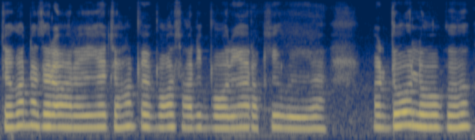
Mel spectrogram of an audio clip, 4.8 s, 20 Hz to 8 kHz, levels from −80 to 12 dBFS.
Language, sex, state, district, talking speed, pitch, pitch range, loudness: Hindi, female, Chandigarh, Chandigarh, 200 wpm, 215 Hz, 210-225 Hz, -16 LUFS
